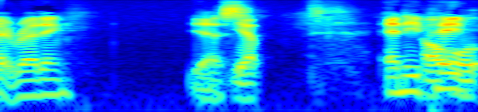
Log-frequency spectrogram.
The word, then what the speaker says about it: Reading: Dyson was now lecturer in English literature at Reading University. Did I say that right, Reading? Yes. Yep. And he paid... Although I will point out, it's Magdalen. It's spelt Magdalen, but it's pronounced Magdalen College.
